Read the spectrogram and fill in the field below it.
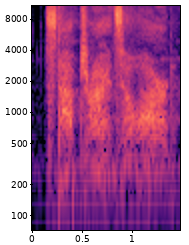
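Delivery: slow, breathy whisper of God's voice. Retold or imitated. Preacher voicing God to a tired believer, in a slow whisper. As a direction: hush it like a gentle secret.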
